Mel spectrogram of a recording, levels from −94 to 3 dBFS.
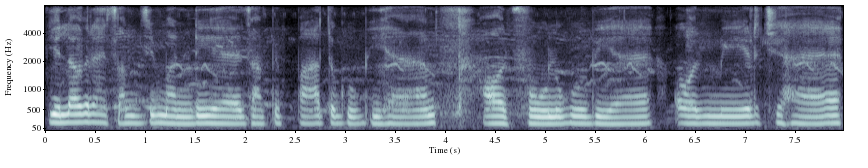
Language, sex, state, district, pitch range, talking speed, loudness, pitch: Bhojpuri, female, Uttar Pradesh, Deoria, 165-175 Hz, 150 wpm, -17 LUFS, 170 Hz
